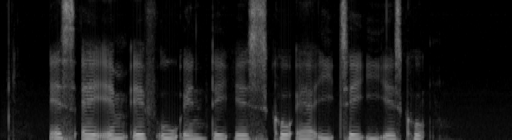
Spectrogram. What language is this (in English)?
Danish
